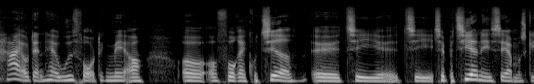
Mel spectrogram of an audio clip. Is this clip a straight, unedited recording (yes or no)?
no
